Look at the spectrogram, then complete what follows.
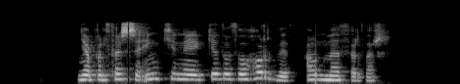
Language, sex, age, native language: Icelandic, female, 20-29, Icelandic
